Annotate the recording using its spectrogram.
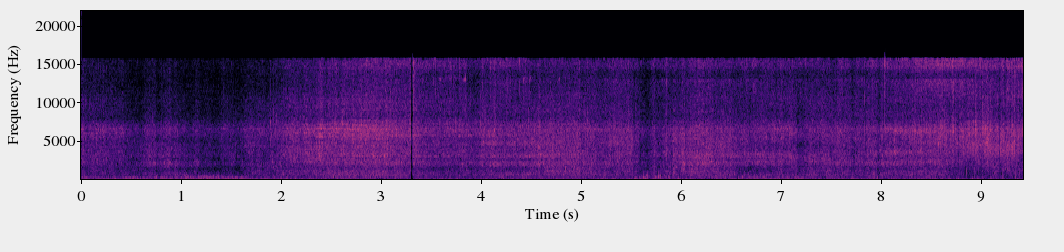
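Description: Small waves splash and wash onto a pebbly shore.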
